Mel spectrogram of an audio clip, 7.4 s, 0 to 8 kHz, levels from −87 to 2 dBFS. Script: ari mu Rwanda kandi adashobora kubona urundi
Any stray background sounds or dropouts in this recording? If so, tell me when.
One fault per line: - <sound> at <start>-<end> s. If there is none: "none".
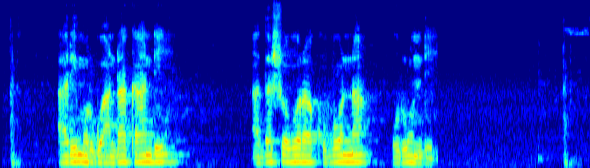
none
